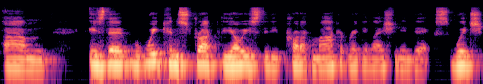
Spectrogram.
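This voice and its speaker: Somewhat breathy man's voice with an Australian accent, a medium pitch, fairly even intonation and a moderate pace over a quiet background. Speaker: economist presenting research. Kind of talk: webinar presentation. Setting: online webinar. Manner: halting with many fillers.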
